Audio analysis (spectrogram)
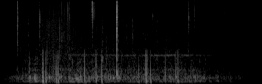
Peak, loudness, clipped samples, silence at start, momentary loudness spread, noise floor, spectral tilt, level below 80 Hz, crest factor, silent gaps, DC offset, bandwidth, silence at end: -6 dBFS; -41 LUFS; under 0.1%; 0.05 s; 17 LU; -64 dBFS; -2.5 dB/octave; -74 dBFS; 40 dB; none; under 0.1%; over 20 kHz; 0.2 s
